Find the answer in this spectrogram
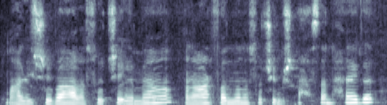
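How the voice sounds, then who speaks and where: A woman's voice: mid-range voice, fairly even intonation, racing, creaky, noisy background. A woman in her thirties with an Egyptian Arabic accent, who has a cold, chatting casually through her cooking day and answering her own questions. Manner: chatty, asks herself questions and answers them. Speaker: home vlogger and mother. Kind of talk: casual cooking vlog narration.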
